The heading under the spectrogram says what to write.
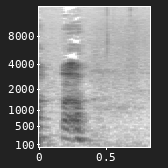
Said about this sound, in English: And everyone pauses to drink. Yeah, you can hear the sipping. I can hear it in my headphones.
